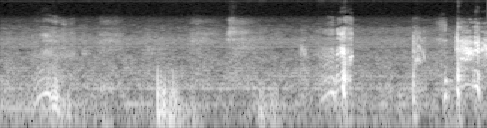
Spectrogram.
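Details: A woman and a man coughing badly: scattered harsh coughs and throat sounds from more than one adult, some bursts louder than others, with quiet room noise between.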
